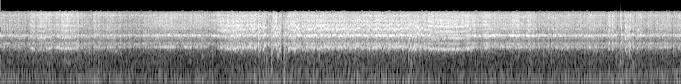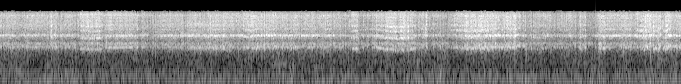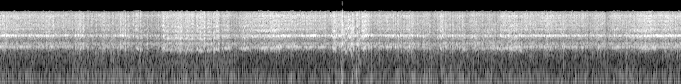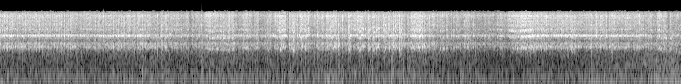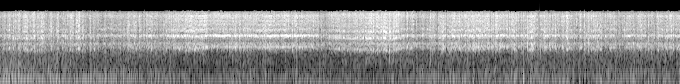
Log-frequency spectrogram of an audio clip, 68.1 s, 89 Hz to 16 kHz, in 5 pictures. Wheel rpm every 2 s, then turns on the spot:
230, 230, 210, 200, 210, 230, 230, 230, 230, 230, 220, 220, 230, 230, 230, 220, 220, 230, 230, 230, 230, 230, 230, 220, 230, 230, 230, 220, 230, 220, 220, 220, 220, 230.
none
